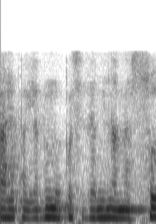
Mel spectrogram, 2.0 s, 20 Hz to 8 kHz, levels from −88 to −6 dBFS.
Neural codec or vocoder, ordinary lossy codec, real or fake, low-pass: codec, 44.1 kHz, 2.6 kbps, DAC; AAC, 16 kbps; fake; 7.2 kHz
